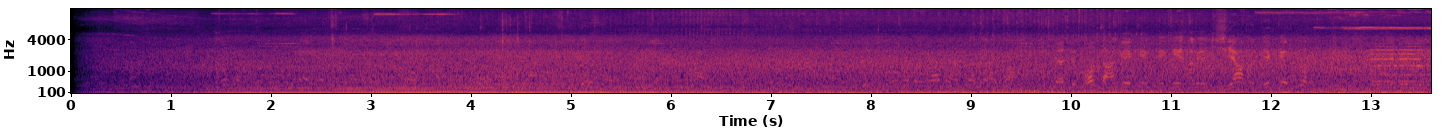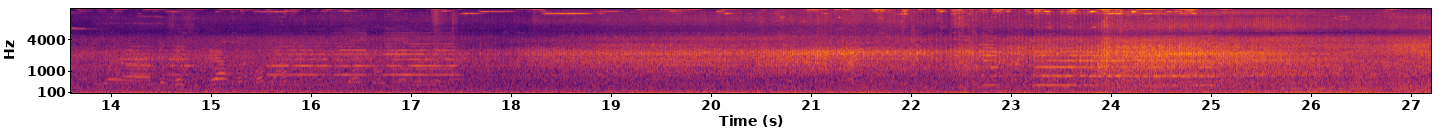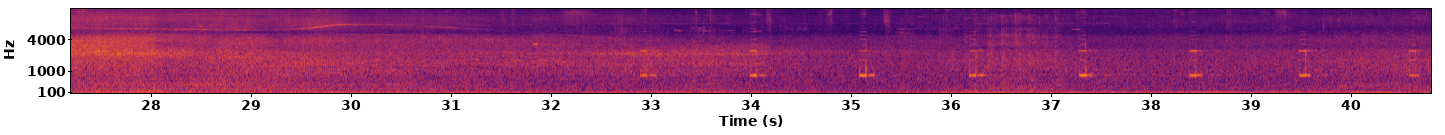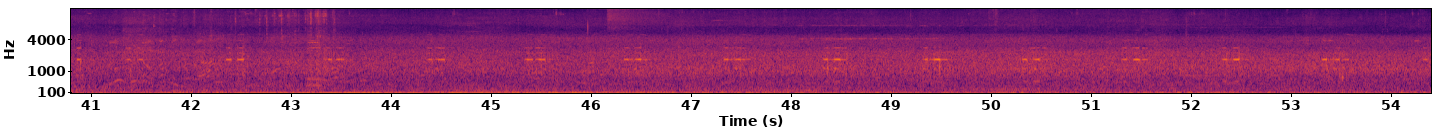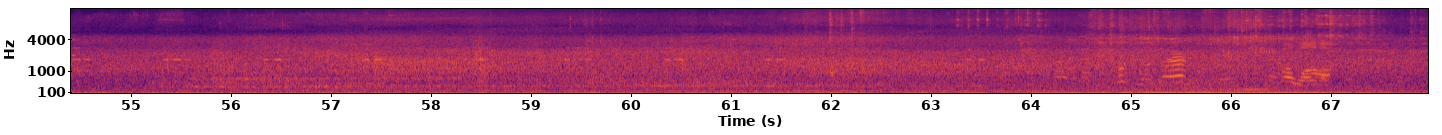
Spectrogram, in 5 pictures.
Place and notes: Dongcheng Rd., Pudong New Area - At intersection
Traffic signal sounds, Binaural recording, Zoom H6+ Soundman OKM II
Shanghai, China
